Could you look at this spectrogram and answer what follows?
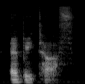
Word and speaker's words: epitaph: Apparently he was killed and then carved his own epitaph. No, there isn't a H there, Anthony. It's epitaph.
